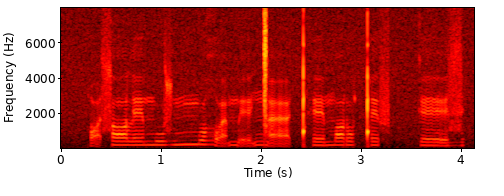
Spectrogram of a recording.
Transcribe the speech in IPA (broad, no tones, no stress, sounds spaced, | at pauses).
qʷ æ̰ s ɒ l e m u z mː u ʁʷ æ̰ m ḛ ŋ͡ǀ æ̰ ǃʰ e m ɒ ɾ o ǃ e f kː e z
